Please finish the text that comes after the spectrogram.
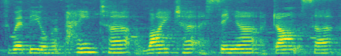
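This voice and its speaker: A woman's voice: medium pitch, little pitch movement, normal speed. A woman on a college's staff, talking conversationally in a promotional interview, recorded in an echoey space. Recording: echoey space, faint background ambience.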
